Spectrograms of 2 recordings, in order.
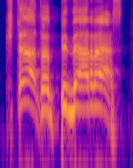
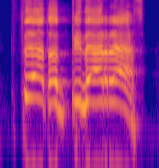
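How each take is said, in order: First: High, slow growling taunt; a slow, menacing growl of victory. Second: Very high, slow roaring taunt; roared taunt. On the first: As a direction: snarl it down at the beaten rival. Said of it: "лишь замахивался и рычал". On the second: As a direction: roar the question in triumph. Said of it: "рычал". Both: A narrator's reading.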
